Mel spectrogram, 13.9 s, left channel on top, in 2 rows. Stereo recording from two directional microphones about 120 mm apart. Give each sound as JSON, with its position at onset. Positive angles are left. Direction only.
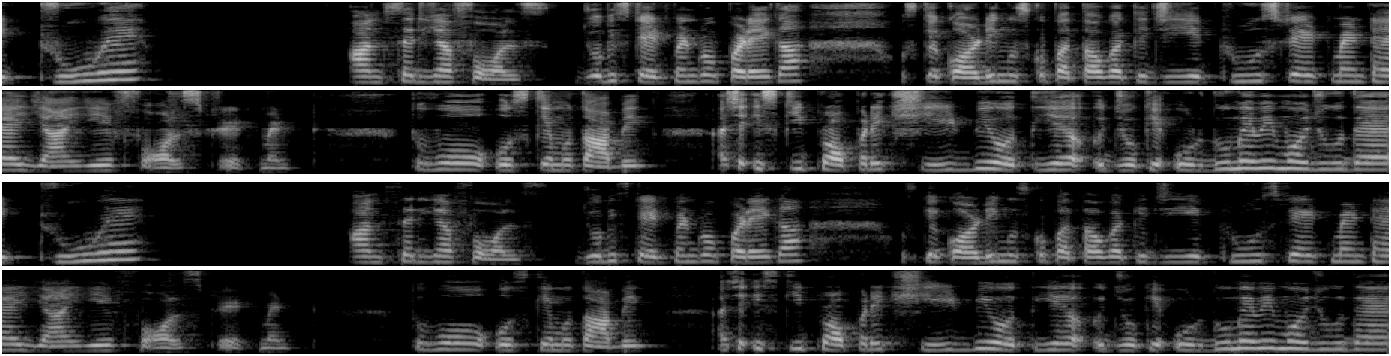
{"t": 0.0, "sound": "speech", "side_deg": -40}
{"t": 0.4, "sound": "speech", "side_deg": -30}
